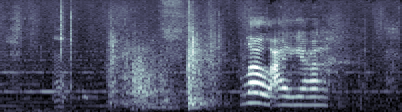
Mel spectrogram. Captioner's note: crying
